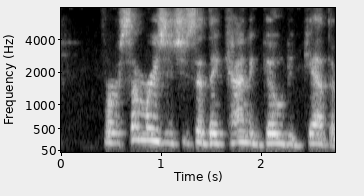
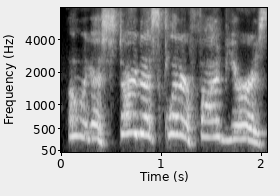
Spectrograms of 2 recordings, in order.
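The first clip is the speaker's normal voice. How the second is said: high, loud and thrilled; excited donation shout-out; 8 semitones higher, 5 dB louder than usual. Real, not acted. Psychic thanks a viewer for a donation, thrilled and loud. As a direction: squeal the donor's name with delight.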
